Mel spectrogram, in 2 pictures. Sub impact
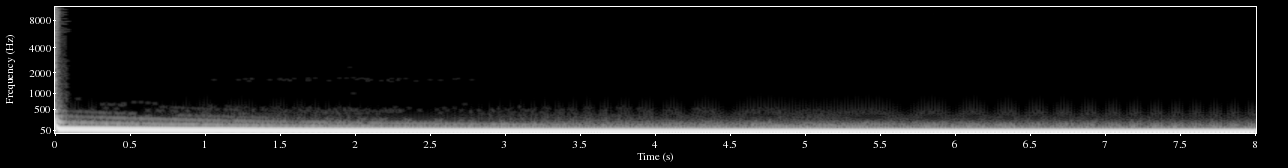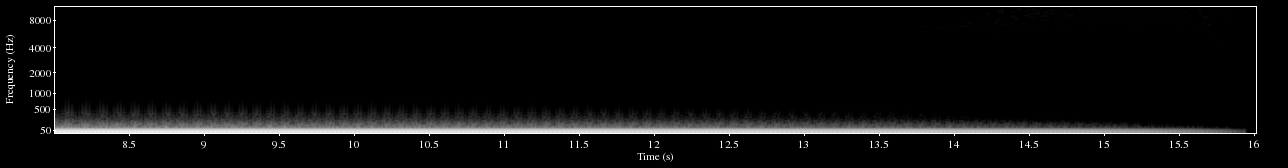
0.0 1.5

